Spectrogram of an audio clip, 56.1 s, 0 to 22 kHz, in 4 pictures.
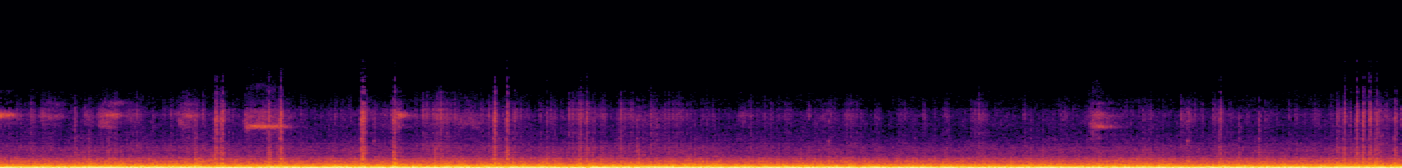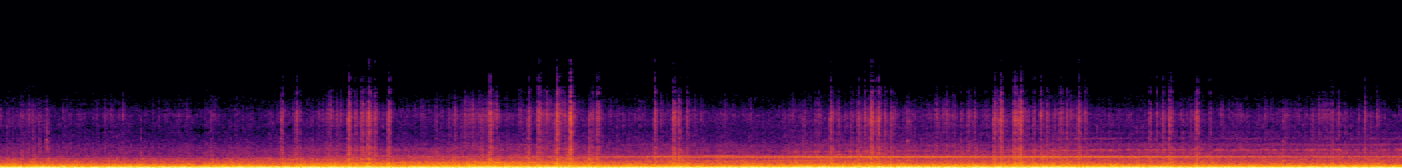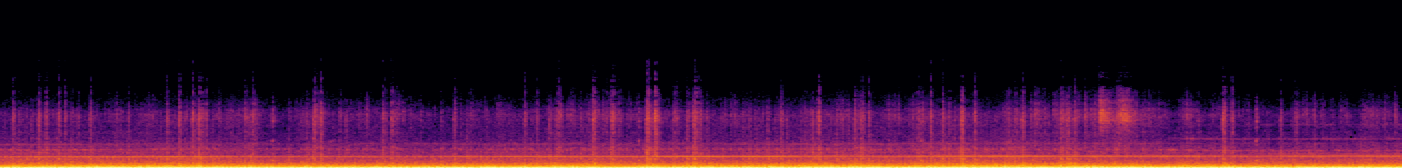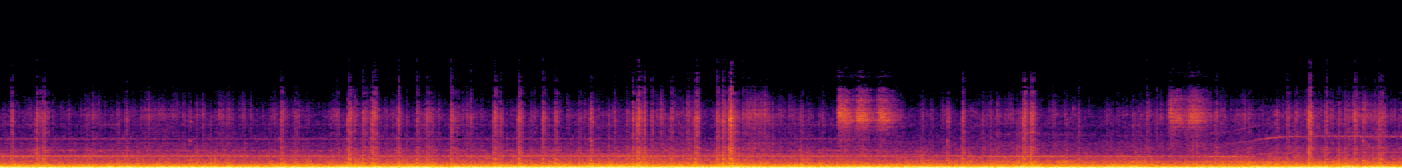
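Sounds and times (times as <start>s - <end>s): diesel locomotive engine drone: 0.0s - 56.0s
high whine: 0.0s - 56.0s.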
